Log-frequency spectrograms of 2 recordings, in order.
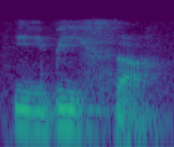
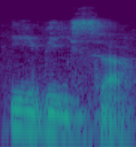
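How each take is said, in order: First: It is said in a Castilian Spanish accent. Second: It is said in a Latin American Spanish accent. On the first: "The Castilian pronunciation" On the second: "the Latin American pronunciation"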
